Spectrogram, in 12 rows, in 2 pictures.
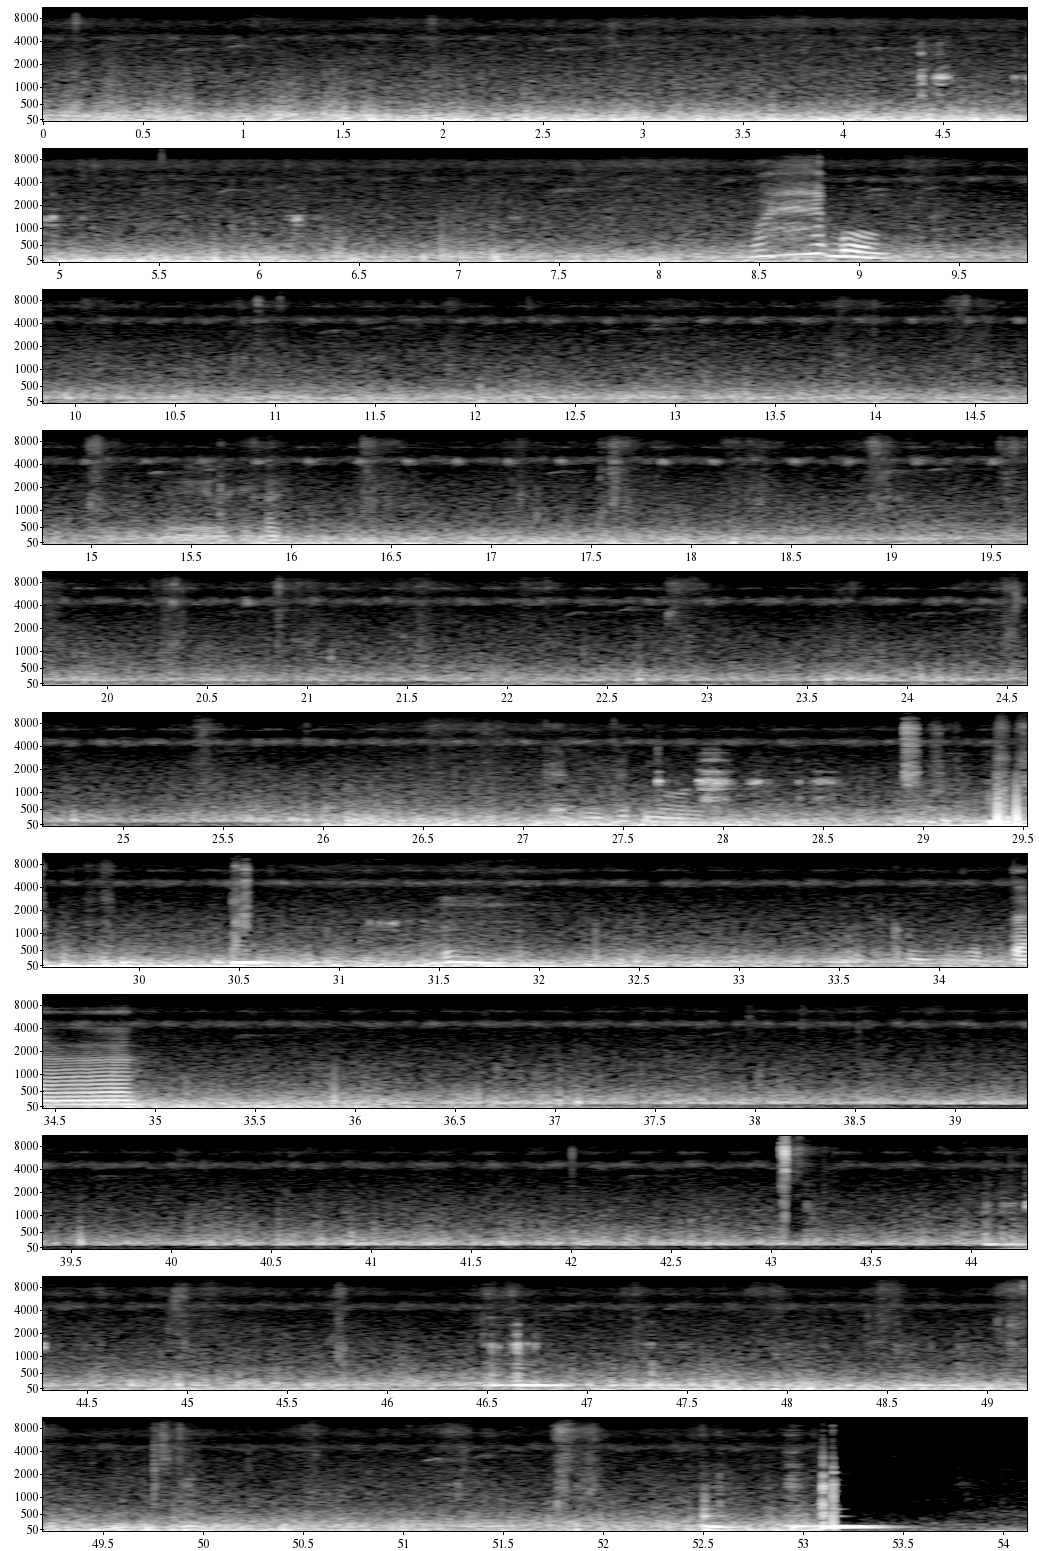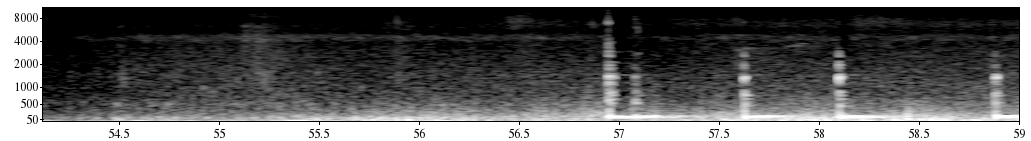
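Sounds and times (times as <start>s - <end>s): crickets chirring: 0.0s - 59.0s
footsteps through grass and leaves: 4.4s - 31.4s, 44.1s - 58.3s
faint rustling: 44.1s - 59.0s.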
